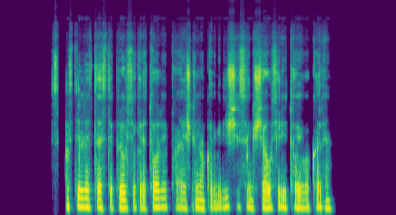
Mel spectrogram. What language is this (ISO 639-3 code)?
lit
